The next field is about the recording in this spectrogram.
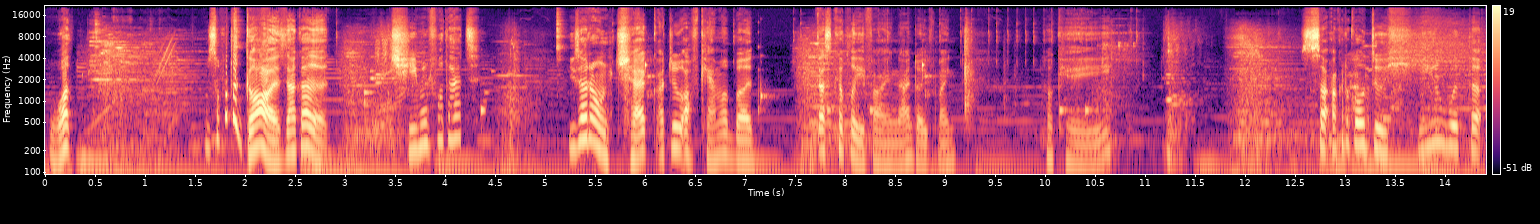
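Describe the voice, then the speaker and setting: A woman's voice: fairly low pitch, big pitch swings, moderate pace, pauses often. A woman hosting a gameplay video with casual, slangy, rambling commentary, reacting as she plays. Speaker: gaming video host. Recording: game music behind voice.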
